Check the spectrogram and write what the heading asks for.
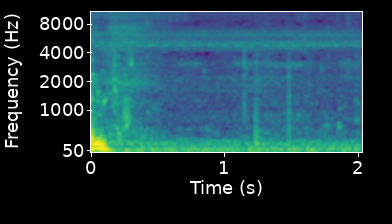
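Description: Low, steady outdoor background on a riverbank with a couple of faint soft ticks, after a man's voice breaks off at the very start.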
